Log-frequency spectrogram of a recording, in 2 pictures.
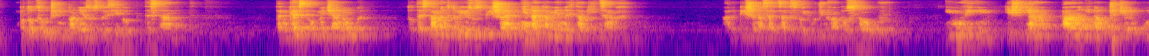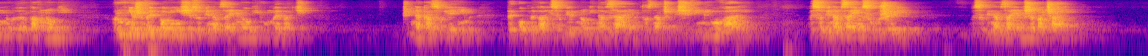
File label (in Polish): Kazanie; Wielki Czwartek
